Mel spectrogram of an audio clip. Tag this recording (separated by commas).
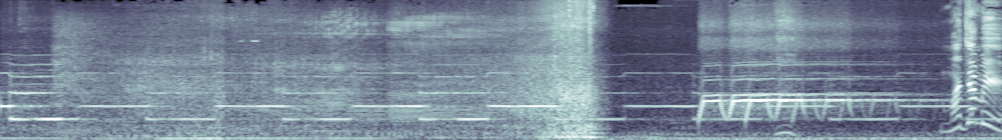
Speech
